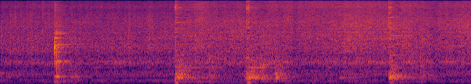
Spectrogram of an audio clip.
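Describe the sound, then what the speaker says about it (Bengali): Hilsa fish head frying in hot oil with turmeric for a Bengali water spinach chachchari, a steady sizzle broken by a few sharp stirring scrapes of a spatula in the pan, close and alone. "এবার আমি মাছের মাথাটা দিয়ে দেবো।"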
